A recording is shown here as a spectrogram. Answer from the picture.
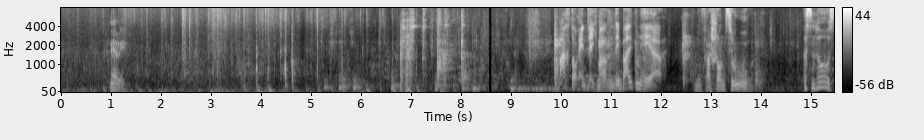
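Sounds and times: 
horse hooves clip-clopping: 0.0 - 9.1, 13.7 - 15.0
speech: 1.0 - 1.4, 10.1 - 14.1, 14.8 - 15.4.

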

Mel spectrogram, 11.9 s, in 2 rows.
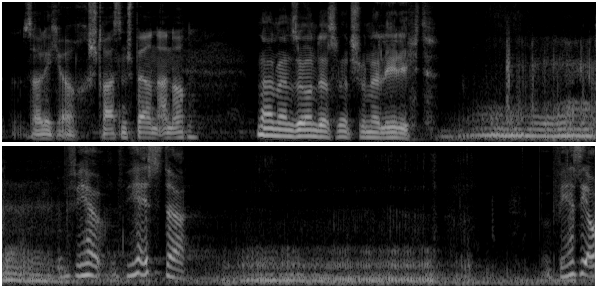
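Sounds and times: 
speech: 0.0 - 5.1, 6.6 - 7.9, 11.5 - 11.8
dog growling: 4.2 - 11.7.

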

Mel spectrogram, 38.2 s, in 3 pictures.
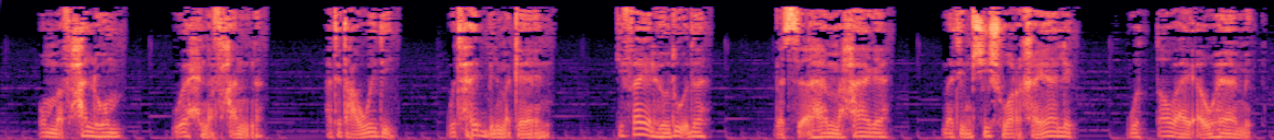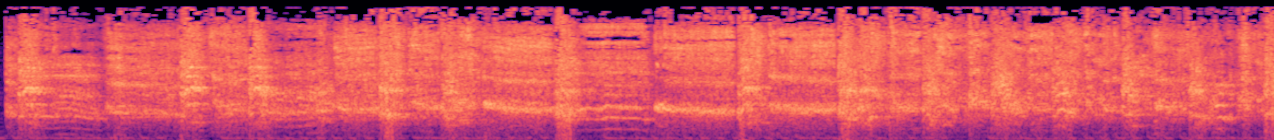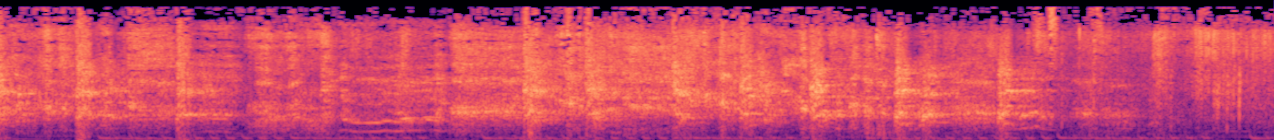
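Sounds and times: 
speech: 0.4 - 5.6, 6.2 - 12.6
dog barking loudly with yips and whimpers: 12.8 - 36.6.

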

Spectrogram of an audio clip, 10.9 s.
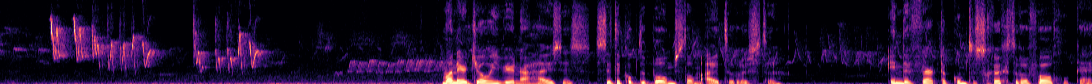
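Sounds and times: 
Cetti's warbler singing: 0.0 - 10.9
speech: 4.4 - 7.9, 8.9 - 10.9.

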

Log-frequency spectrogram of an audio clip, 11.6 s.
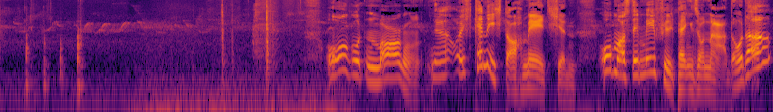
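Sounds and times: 
knocking on a door: 0.4 - 1.4
speech: 4.9 - 11.5.

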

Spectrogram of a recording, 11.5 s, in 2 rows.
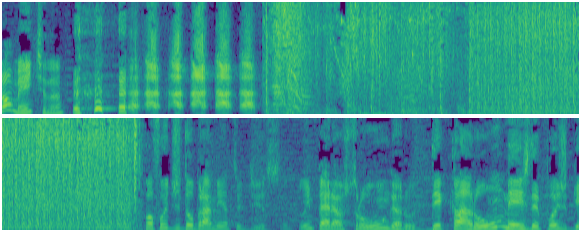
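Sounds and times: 
speech: 0.0 - 3.1, 7.2 - 11.5
laughter: 0.7 - 2.8
pistol gunshots: 2.6 - 7.2.

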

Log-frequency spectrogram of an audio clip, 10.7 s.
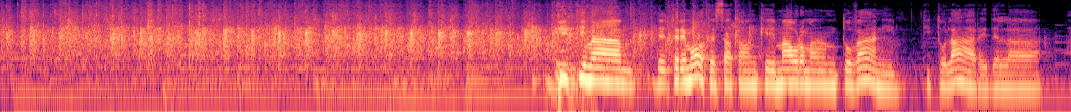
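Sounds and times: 
audience applause: 0.0 - 7.8
speech: 5.6 - 10.6.

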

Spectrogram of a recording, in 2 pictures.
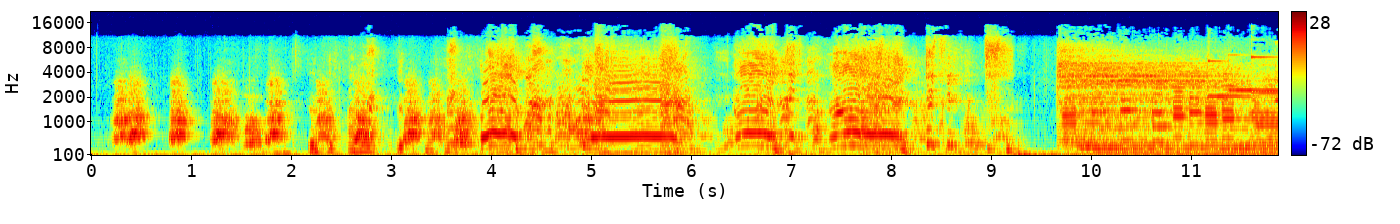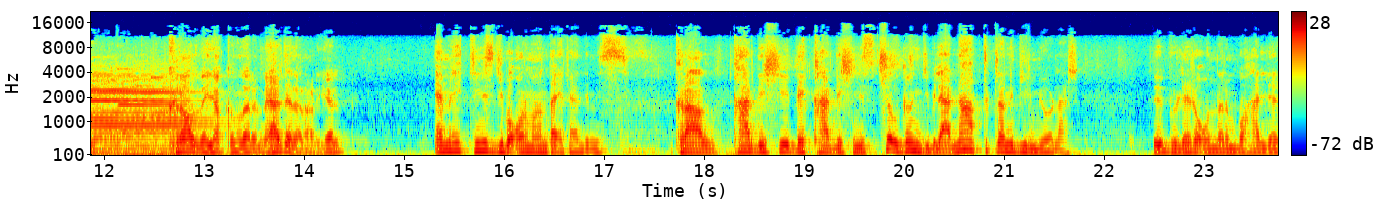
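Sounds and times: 
dogs barking and yipping: 0.2 - 3.9
speech: 2.2 - 6.0, 9.8 - 14.5, 15.3 - 21.8, 22.5 - 23.7
laughter: 2.2 - 9.3.

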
